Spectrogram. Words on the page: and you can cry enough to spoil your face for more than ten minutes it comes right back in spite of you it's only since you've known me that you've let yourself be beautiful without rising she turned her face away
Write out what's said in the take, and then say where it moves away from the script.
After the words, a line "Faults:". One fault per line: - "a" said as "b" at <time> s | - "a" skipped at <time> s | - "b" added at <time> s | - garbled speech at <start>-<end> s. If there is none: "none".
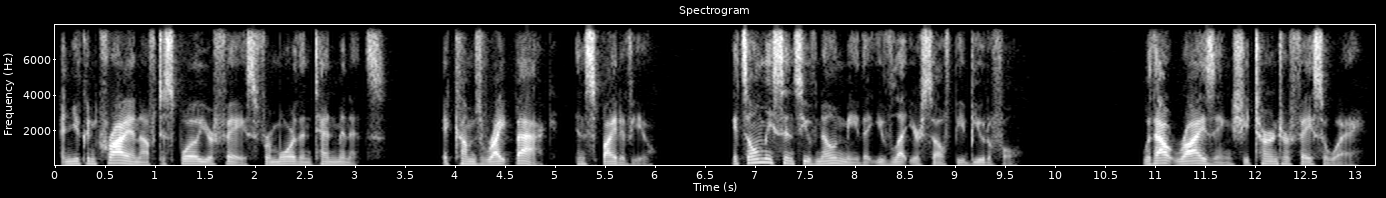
and you can cry enough to spoil your face for more than ten minutes it comes right back in spite of you it's only since you've known me that you've let yourself be beautiful without rising she turned her face away
Faults:
none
